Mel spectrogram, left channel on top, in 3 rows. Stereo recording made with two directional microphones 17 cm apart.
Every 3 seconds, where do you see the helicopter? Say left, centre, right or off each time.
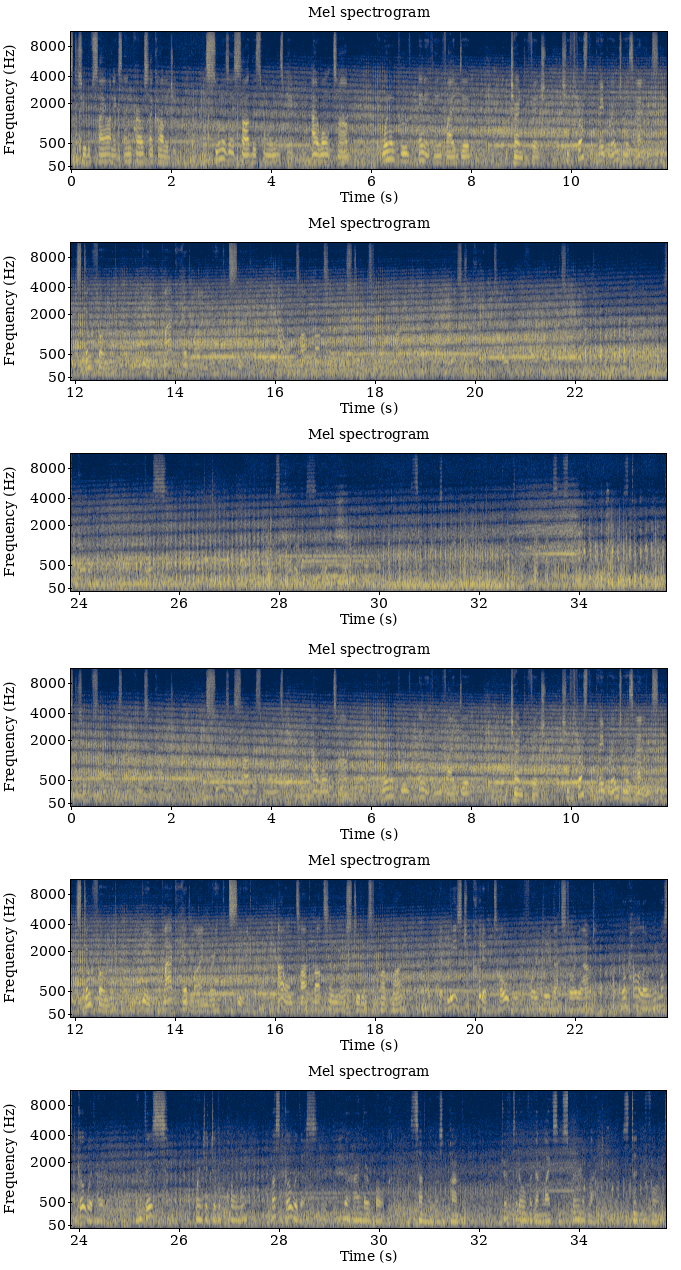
right, right, right, centre, centre, left, left, left, left, left, left, left.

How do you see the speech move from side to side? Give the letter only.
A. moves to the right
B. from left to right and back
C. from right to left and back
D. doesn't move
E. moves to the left
A.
